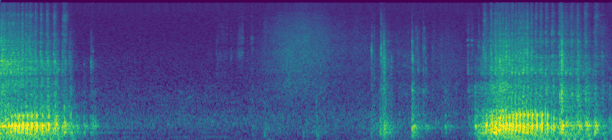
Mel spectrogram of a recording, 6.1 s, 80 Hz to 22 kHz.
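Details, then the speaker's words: Simson SR2 two-stroke moped from the DDR, first start, loose condenser connector: crisp buzzy note in short revving blips, clean with no misfires; sounded nice and beefy. "this just started and it actually sounded pretty pretty nice and beefy"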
